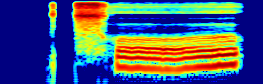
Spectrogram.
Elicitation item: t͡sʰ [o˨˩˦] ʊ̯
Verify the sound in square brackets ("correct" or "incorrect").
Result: correct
